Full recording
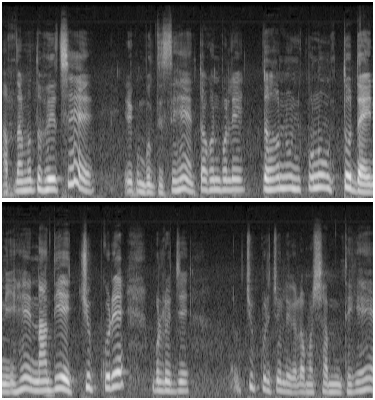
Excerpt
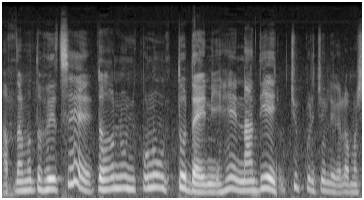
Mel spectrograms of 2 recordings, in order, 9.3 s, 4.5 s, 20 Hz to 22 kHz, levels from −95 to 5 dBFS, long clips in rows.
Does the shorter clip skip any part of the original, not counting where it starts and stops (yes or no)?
yes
